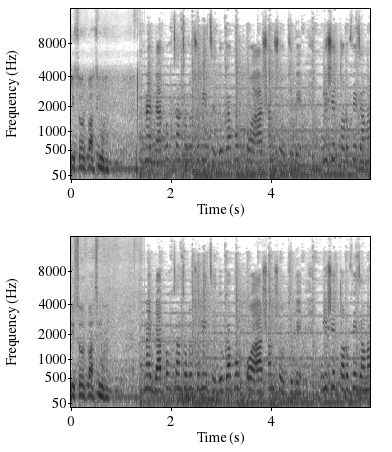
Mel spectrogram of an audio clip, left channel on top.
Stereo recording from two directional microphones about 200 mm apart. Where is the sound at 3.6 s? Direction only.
15° right (ahead or behind).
